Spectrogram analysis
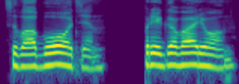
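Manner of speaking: slow, heavy, hollow pronouncement; slow doom voice. Acted. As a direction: intone it like a death sentence.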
